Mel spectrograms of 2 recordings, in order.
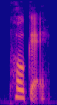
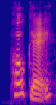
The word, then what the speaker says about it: poke: list with the real MVP of Hawaiian cuisine, pokey. If you've been to Hawaii before, you already know this dish is everywhere and for good reason. Pokey, which is pronounced pokey, not pokey, not poke, is basically cubed raw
